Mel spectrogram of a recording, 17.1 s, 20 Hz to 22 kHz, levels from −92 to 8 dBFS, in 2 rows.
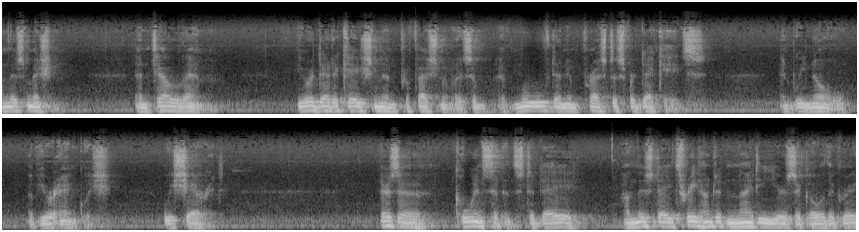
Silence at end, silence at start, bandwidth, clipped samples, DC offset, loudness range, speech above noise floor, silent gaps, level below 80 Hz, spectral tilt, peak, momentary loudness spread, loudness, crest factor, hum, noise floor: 0 s; 0 s; 13.5 kHz; under 0.1%; under 0.1%; 4 LU; 21 dB; none; -50 dBFS; -4 dB/octave; -4 dBFS; 21 LU; -19 LUFS; 16 dB; none; -40 dBFS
